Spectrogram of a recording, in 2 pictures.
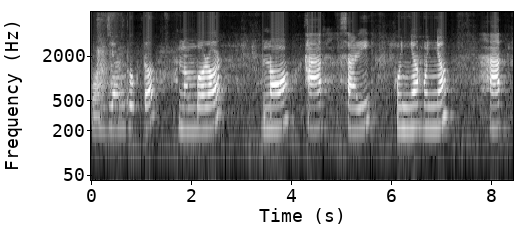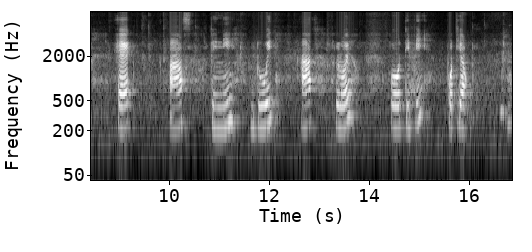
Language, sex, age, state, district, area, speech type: Assamese, female, 45-60, Assam, Jorhat, urban, read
